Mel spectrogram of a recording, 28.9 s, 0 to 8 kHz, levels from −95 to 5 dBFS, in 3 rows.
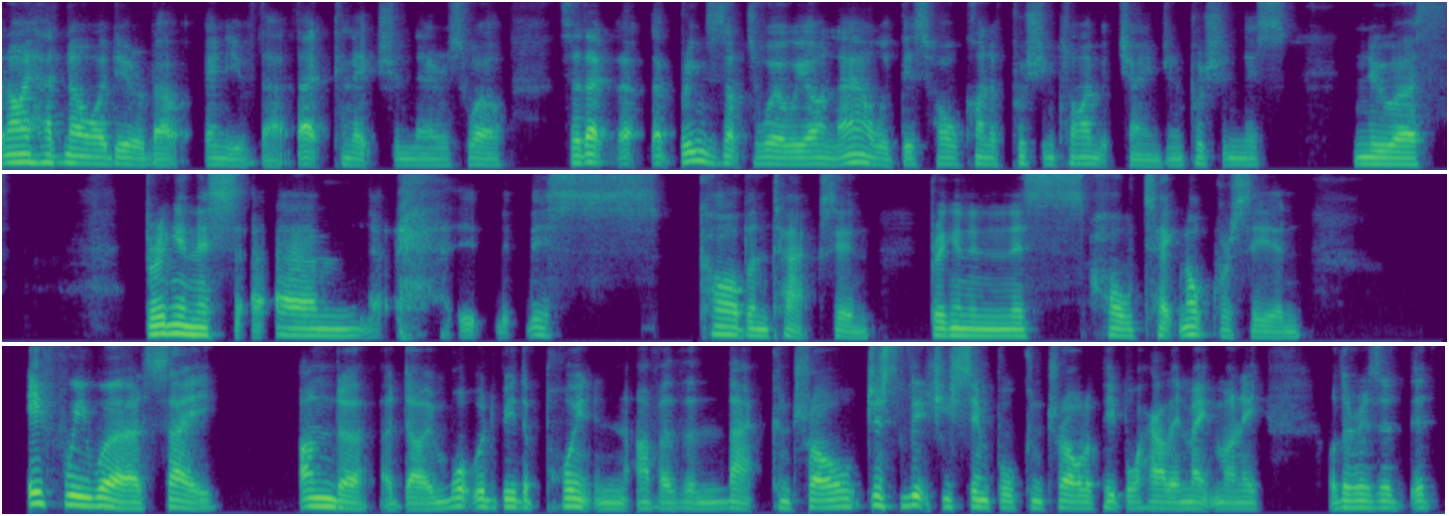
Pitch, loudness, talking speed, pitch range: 115 Hz, -25 LUFS, 175 wpm, 105-135 Hz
